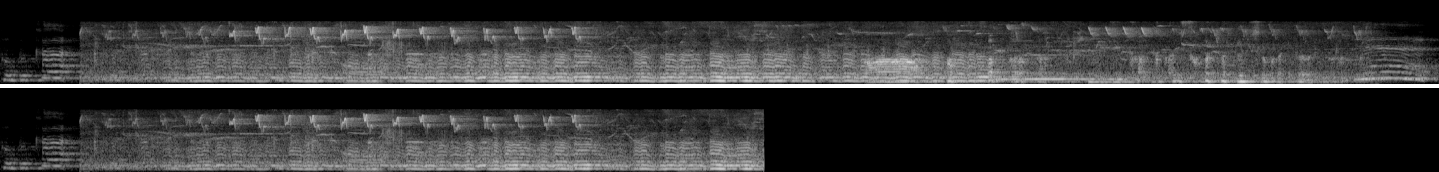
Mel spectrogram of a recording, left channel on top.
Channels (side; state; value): right; drops out; at 7.7 s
